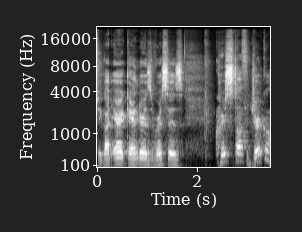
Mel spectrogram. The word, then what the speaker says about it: Christoph: So next, we got Eric Anders versus Christoph Jerko.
